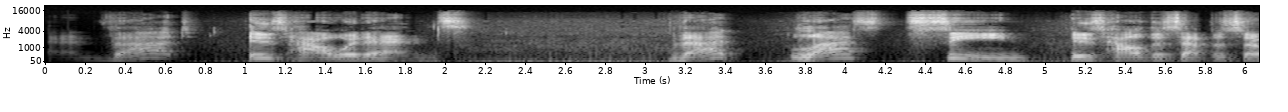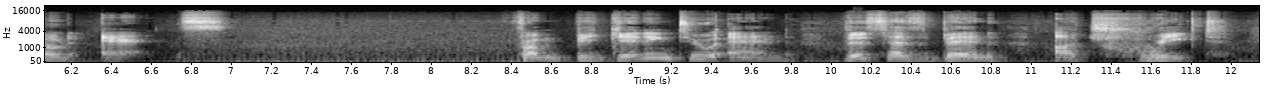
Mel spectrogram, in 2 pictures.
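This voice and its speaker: A man narrates a scripted comedic cartoon review as its host. His voice is bright and forceful, with very lively swings in pitch. The delivery is theatrical, jokey and emphatic. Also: slow.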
